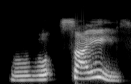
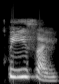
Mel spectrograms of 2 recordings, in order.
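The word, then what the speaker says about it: psi: साई। इसको क्या बोलोगे आप? साई। इट इज नॉट पी साई, पी is silent. तो ये है आपका साई।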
